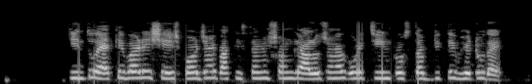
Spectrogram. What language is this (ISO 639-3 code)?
ben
